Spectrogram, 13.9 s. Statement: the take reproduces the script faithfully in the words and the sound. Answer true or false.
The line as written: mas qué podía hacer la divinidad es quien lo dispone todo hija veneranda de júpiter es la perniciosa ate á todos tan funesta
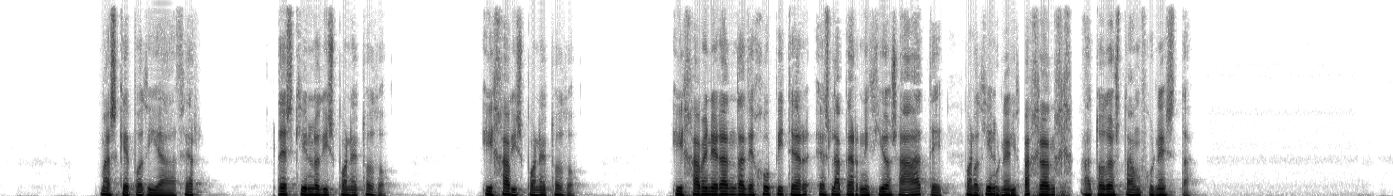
false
